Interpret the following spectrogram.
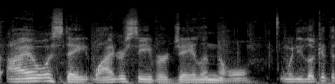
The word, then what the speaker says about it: Noel: It is Iowa State wide receiver Jaylin Noel. When you look at the name, if you want to sound smart with your buddies, it looks like Noel. It's Noel. It's not Noel. It's pronounced Noel.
